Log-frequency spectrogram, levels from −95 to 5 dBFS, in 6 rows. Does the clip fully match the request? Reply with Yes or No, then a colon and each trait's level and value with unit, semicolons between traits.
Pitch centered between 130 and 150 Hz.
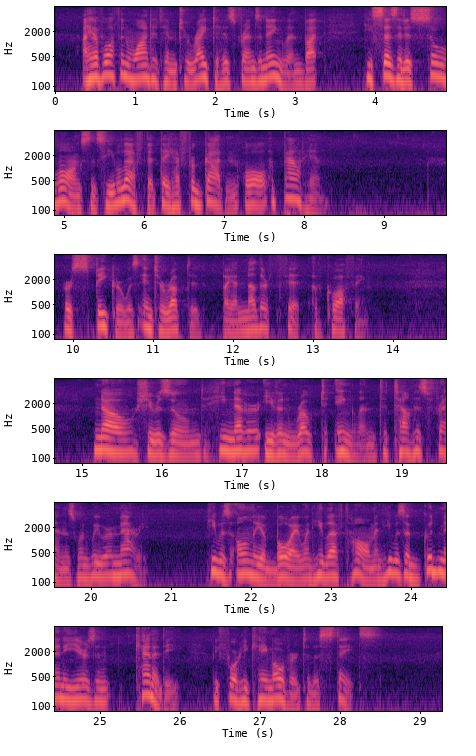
Yes: low, 135 Hz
